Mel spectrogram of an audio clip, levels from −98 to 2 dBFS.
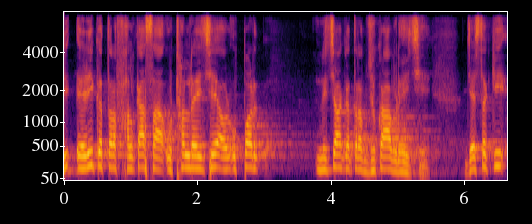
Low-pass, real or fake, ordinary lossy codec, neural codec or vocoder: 7.2 kHz; real; none; none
